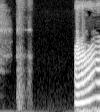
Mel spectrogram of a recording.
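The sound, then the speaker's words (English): A loud, buzzy fart sound effect blares near the end, sustained and wavering in pitch, after a couple of brief, faint noises and a short silence. “Yeah, I play more fart noises”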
